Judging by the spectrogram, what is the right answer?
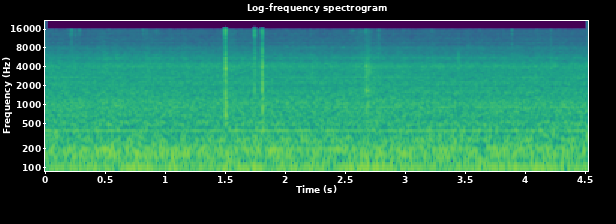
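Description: Airbus A320 cabin noise while taxiing: a steady low rumble of the engines with a constant hum, and a few light clicks about a second and a half and two and a half seconds in.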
